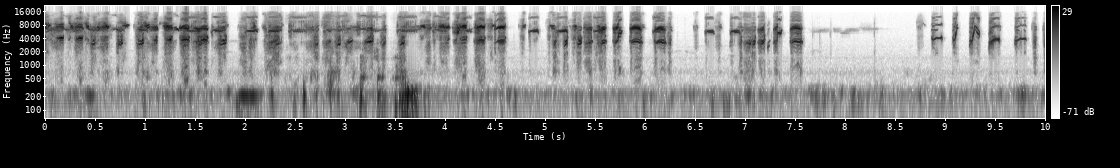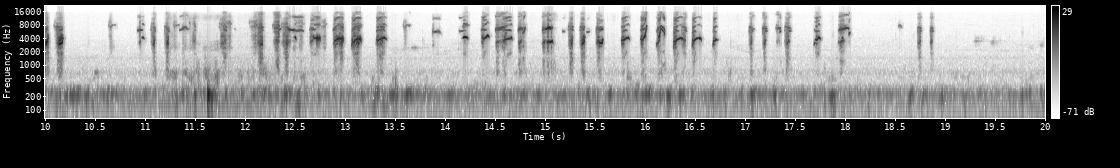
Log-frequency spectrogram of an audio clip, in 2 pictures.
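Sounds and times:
nestlings cheeping: 0:00.0 - 0:19.5.

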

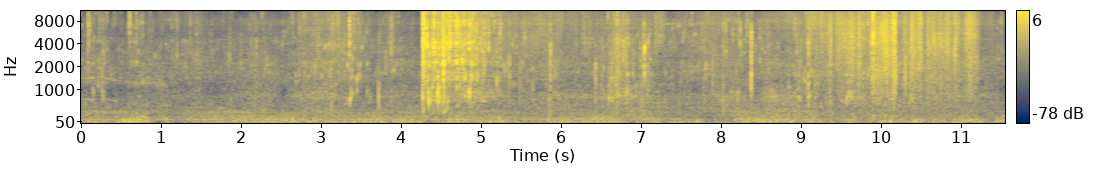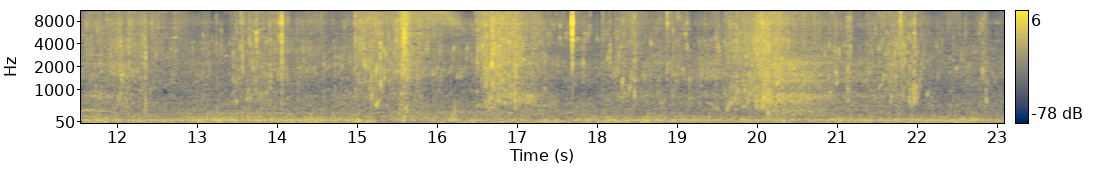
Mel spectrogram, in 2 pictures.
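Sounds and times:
steady low rumble: 0:00.0 - 0:23.0
waves lapping on rocky shore: 0:02.7 - 0:12.4, 0:19.1 - 0:22.1
water splash: 0:04.2 - 0:05.4.

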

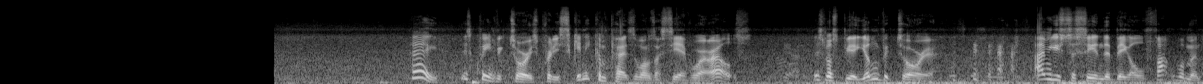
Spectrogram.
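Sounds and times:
outdoor city background hiss: 0:02.8 - 0:12.0.

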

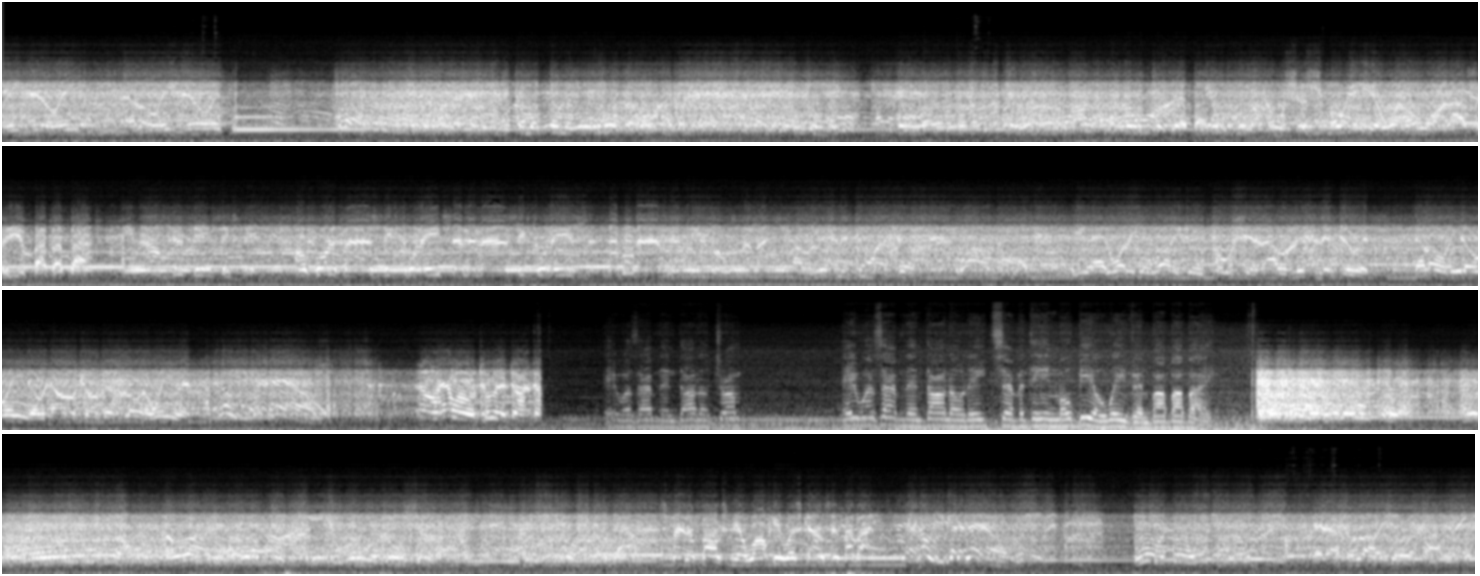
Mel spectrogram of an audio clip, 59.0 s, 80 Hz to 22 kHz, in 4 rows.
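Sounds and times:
garbled radio voices: 0:00.0 - 0:35.0, 0:35.6 - 0:37.0, 0:37.9 - 0:59.0.

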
